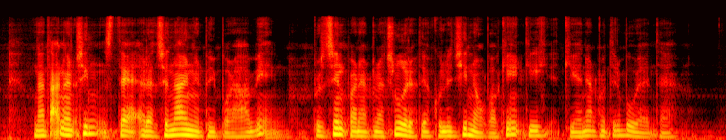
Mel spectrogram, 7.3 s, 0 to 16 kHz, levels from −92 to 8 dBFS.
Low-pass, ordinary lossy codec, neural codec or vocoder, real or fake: 9.9 kHz; none; autoencoder, 22.05 kHz, a latent of 192 numbers a frame, VITS, trained on many speakers; fake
